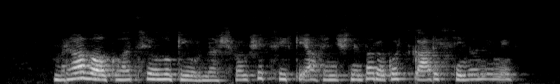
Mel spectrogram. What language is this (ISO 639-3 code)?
kat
